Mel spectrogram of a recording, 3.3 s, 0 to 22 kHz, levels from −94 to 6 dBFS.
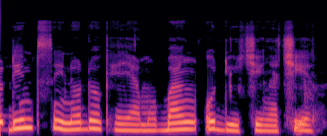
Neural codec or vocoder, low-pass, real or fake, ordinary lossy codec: vocoder, 24 kHz, 100 mel bands, Vocos; none; fake; none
